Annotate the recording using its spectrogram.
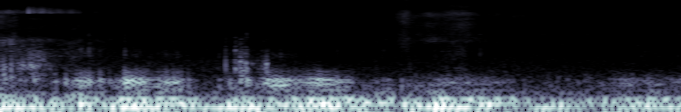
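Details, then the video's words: Purring of a mother cat, a continuous deep buzzing rumble held throughout, with a brief soft hiss of noise midway and light handling sounds. "Mother Cat Purrs"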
